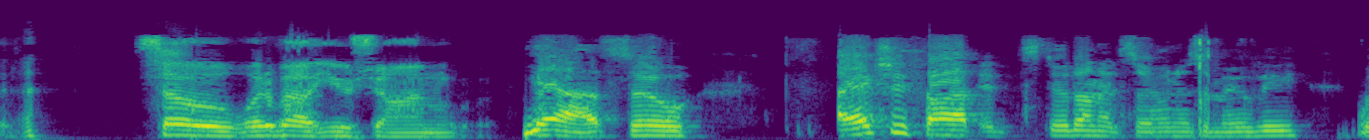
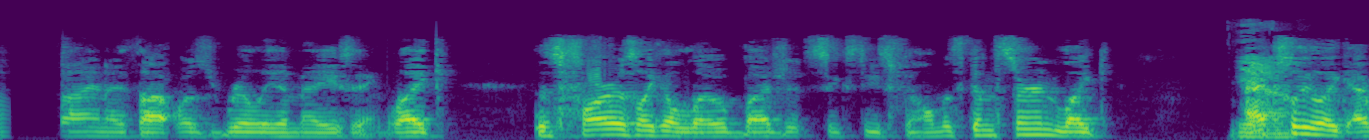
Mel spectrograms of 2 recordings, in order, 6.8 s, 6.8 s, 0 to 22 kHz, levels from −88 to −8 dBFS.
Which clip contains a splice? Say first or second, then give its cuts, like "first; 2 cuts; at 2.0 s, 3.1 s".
first; 1 cut; at 2.5 s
